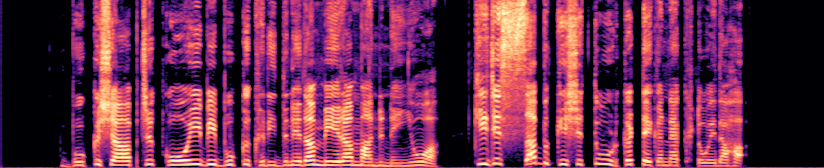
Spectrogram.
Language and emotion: Dogri, disgusted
